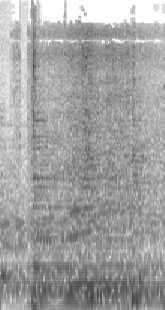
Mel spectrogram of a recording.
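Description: Drag car's engine at full throttle as it pulls away down the strip, its pitch rising about a second in, heard under background music with guitar.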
